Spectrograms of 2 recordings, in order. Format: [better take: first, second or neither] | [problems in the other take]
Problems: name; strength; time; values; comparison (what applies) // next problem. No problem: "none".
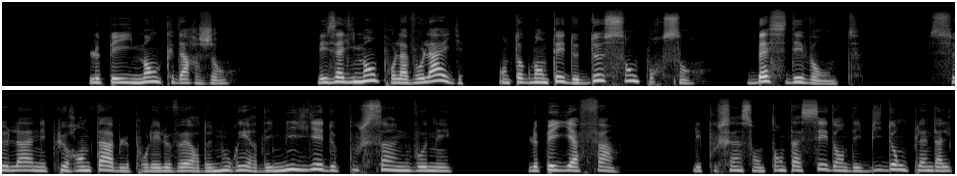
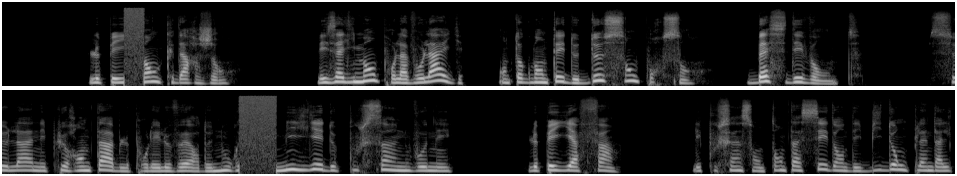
first | audio cutting out; filled with static; at 1 s and at 12 s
